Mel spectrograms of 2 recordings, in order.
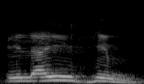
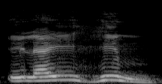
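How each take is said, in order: Both takes have the same delivery.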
